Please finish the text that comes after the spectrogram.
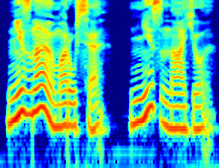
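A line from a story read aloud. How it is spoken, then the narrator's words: Sighing. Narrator (Russian): вздохнул Михаил Захарович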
